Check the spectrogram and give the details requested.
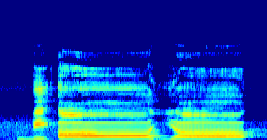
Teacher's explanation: बा के नीचे हरकत है और आगे हमज़ा के ऊपर खड़ा ज़बर है, या पर भी खड़ा ज़बर है, इन दोनों को एक अलिफ दो हरकत के बराबर लंबा करेंगे। खड़ी हरकत हुरूफ़ मद्दा के कायम मुकाम है, इसलिए इनको लंबा करेंगे।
